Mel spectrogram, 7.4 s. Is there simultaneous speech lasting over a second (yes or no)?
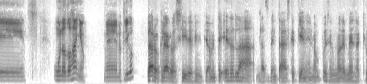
no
